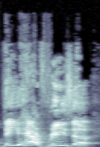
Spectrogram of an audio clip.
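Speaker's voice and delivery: ordinary talk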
